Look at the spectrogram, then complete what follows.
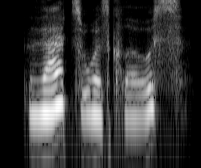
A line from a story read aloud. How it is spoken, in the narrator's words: Dean murmured in his ear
